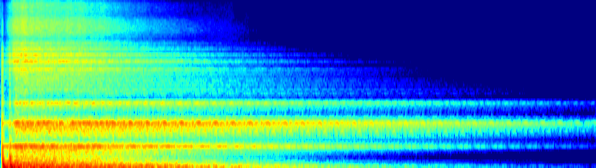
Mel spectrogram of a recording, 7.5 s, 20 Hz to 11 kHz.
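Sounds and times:
trailer ping: 0.0s - 4.5s.

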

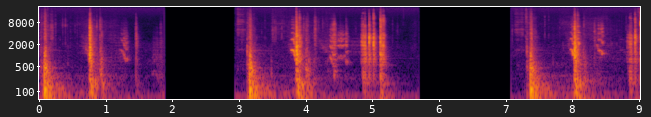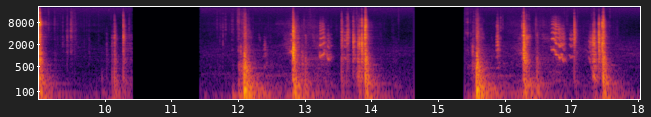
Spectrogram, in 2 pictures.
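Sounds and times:
van passenger doors opening: 0.0s - 1.9s, 3.1s - 5.6s, 7.3s - 10.4s, 11.9s - 14.6s, 15.4s - 18.0s.

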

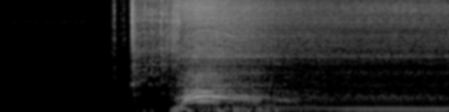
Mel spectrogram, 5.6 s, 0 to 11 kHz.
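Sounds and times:
Audi R8 engine onboard starting, driving fast, stopping and reversing: 1.6s - 5.5s.

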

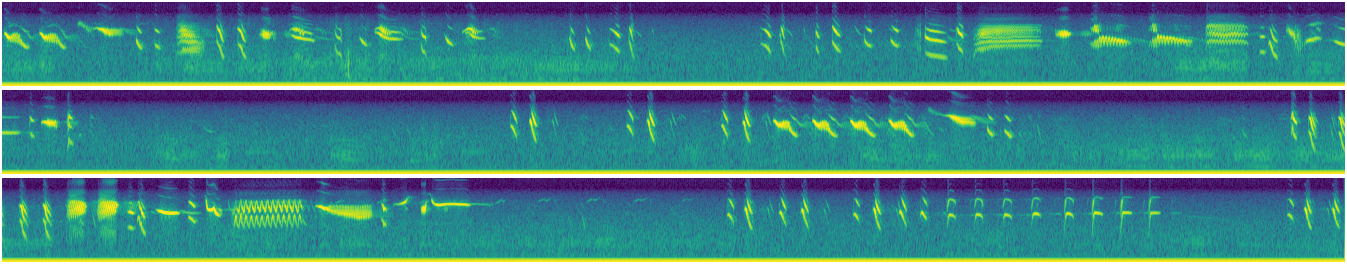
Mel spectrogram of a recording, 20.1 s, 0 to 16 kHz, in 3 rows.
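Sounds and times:
common linnet twittering song with short trills: 0.0s - 8.0s, 9.2s - 12.0s, 12.9s - 20.1s.

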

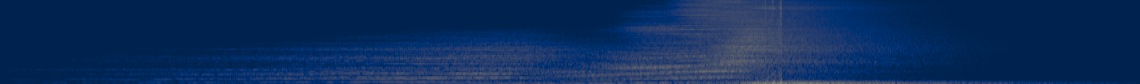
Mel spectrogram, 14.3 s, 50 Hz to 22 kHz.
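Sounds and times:
transition sound effect: 6.0s - 12.2s.

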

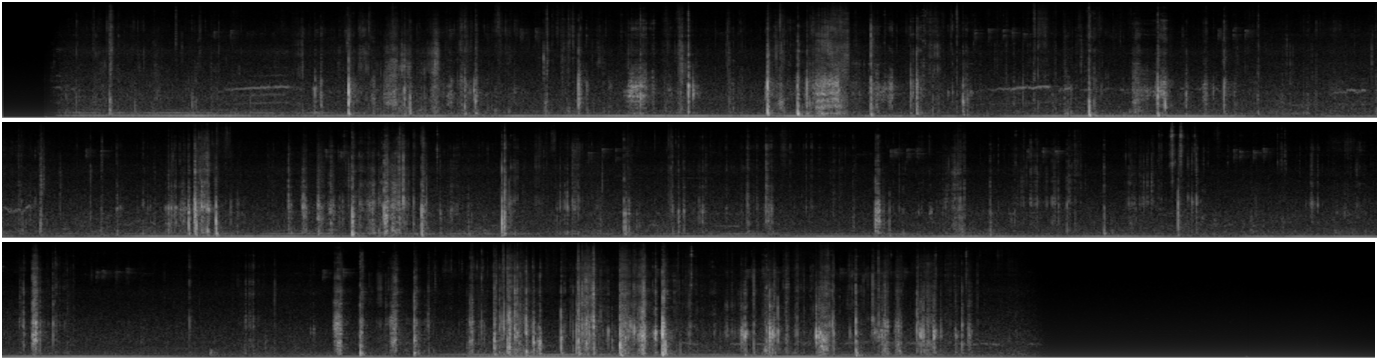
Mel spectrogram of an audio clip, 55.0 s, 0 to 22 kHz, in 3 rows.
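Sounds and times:
restless horse on concrete: 0.8s - 50.2s.

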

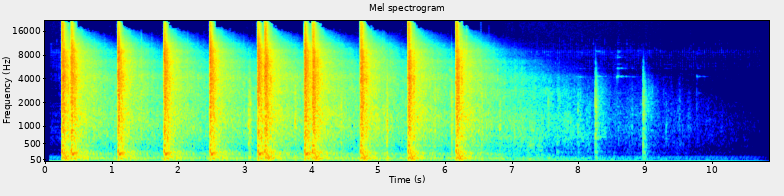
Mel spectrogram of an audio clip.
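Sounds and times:
scimitar firing on automatic: 0.2s - 7.0s.

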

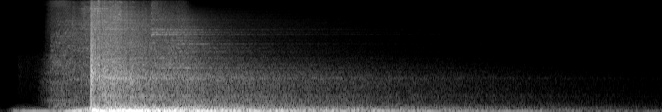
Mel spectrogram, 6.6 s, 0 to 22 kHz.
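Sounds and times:
cinematic hit: 0.4s - 5.6s.

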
